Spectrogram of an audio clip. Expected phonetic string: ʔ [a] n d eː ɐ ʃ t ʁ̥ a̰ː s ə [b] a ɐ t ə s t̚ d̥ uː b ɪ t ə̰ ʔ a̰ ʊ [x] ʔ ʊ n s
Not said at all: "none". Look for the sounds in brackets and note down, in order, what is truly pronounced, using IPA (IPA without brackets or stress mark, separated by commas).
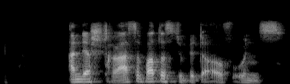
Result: a, v, f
